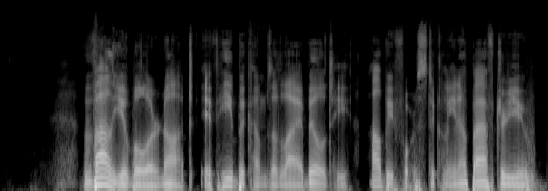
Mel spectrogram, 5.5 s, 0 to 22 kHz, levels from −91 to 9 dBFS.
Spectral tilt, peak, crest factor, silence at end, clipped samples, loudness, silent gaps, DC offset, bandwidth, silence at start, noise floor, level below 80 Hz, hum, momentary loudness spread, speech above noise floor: -8 dB/octave; 0 dBFS; 20 dB; 0.1 s; under 0.1%; -22 LUFS; none; under 0.1%; 10.5 kHz; 0.85 s; -69 dBFS; -38 dBFS; none; 13 LU; 48 dB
